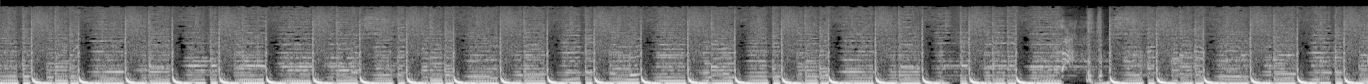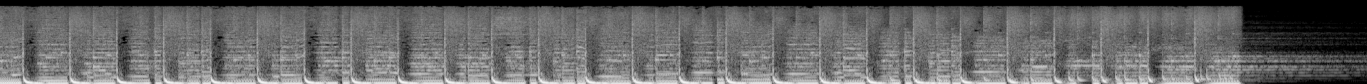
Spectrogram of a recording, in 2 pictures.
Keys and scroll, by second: 0.7-1.2 typing, 8.1 u, 9.3 a, 10.2 super+z, 10.8 a, 15.0 u, 18.4 super+z, 20.4 super+z, 25.1 a.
